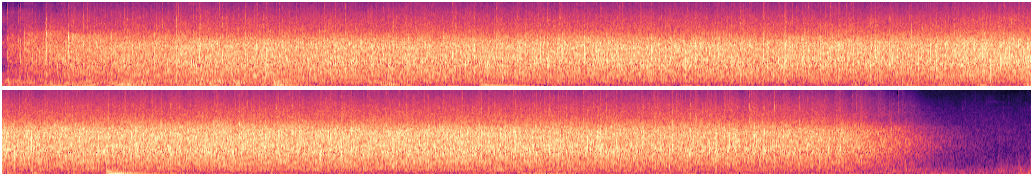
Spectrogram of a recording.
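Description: Concert audience applauding steadily, the applause dying away near the end.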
